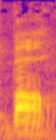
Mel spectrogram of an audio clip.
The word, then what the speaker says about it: Baal: we uncovered uh someone who said he was Bal that's spelled b a l ball was one of the earliest uh Devils the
